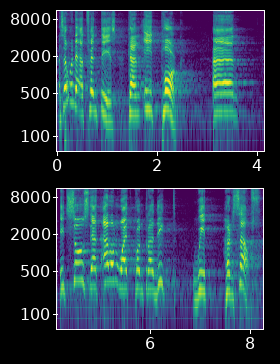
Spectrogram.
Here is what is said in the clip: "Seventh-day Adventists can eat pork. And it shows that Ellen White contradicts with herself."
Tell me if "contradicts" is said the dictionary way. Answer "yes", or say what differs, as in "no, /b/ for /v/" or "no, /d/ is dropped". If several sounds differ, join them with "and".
no, /s/ is dropped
